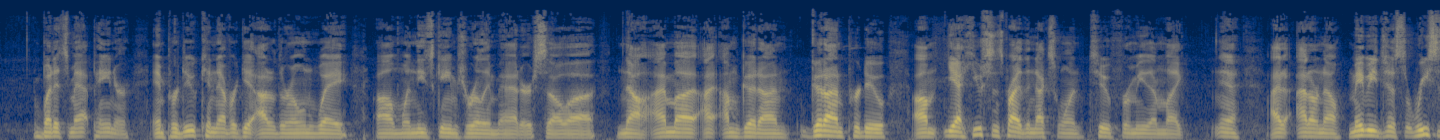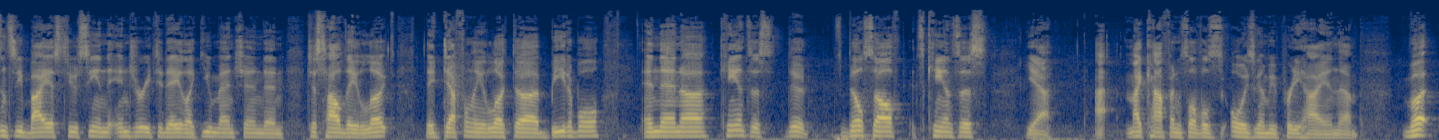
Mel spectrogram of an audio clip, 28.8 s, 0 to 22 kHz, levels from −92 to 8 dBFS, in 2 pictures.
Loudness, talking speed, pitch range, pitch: -21 LUFS, 200 wpm, 105-125 Hz, 115 Hz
